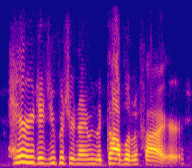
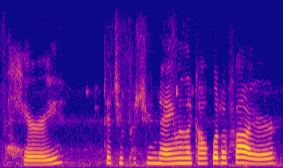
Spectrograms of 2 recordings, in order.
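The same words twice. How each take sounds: First: It is shouted in an angry, aggressive voice. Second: It is spoken in a calm, gentle voice. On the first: The speaker calls it wrong. "have Dumbledore yell at Harry" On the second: The speaker calls it right. "he's very calm and gentle"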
